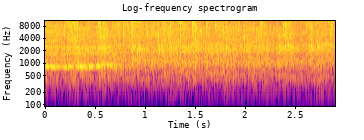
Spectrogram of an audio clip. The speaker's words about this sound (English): Let's give him a round of applause for that.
